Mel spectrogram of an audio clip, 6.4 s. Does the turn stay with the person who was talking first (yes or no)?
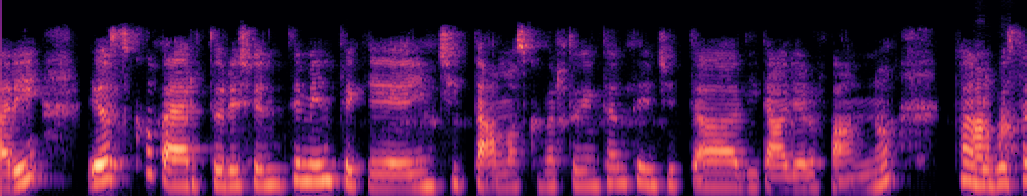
yes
